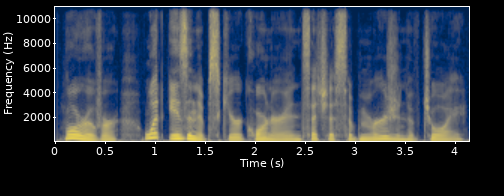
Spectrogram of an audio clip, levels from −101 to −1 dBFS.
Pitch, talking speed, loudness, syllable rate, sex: 195 Hz, 175 wpm, -19 LUFS, 5.2 syllables/s, female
